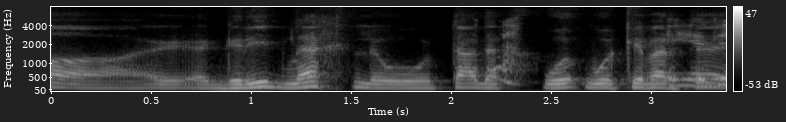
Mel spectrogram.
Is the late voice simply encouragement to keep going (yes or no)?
yes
